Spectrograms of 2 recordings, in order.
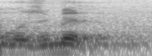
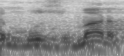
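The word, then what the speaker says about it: مضمر: ہے وہ مزمر ہے۔ عام طور پر جو ہے اس کو تلفظ ہم کر دیتے ہیں مزمر، اردو دان، لیکن یہ کہ اب آپ تو عربی دان ہو گئے نا، تو اس لیے آپ کو صحیح تلفظ کرنا چاہیے مزمر ہے۔ دوسرے حریت عمل ہے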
